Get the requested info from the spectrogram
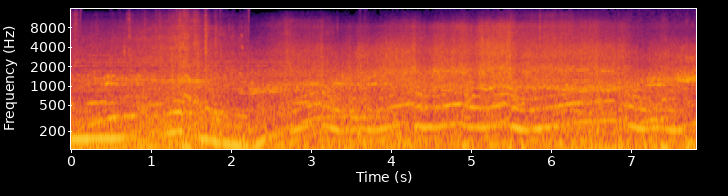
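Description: Ford AU Falcon's turbocharged inline-six held high in first gear during a drift, its revs rising and falling over and over with the throttle, with tyres scrubbing and squealing underneath. The engine note holds steady at first, then drops about two seconds in before the wavering starts.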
